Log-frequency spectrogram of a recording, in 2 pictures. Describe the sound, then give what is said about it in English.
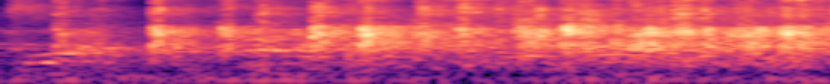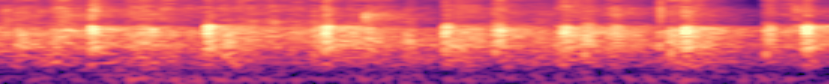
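A church audience applauds steadily throughout, a dense wash of many hands clapping at moderate loudness with no pauses, and a faint voice or two mixed in. “And I know that, I don't want to discount your applause, but I know that that can upset some.”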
